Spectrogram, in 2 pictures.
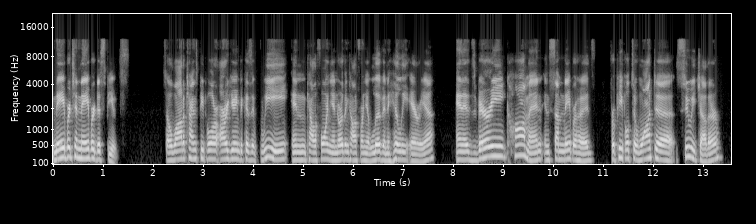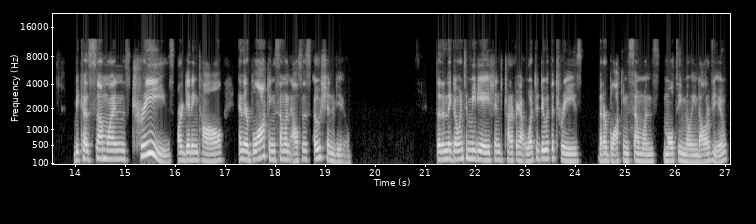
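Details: Adult woman speaking; ordinary speech.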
